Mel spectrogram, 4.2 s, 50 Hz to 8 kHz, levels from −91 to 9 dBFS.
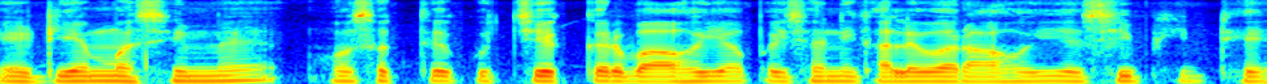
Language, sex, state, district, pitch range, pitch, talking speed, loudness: Chhattisgarhi, male, Chhattisgarh, Rajnandgaon, 125-130 Hz, 130 Hz, 255 wpm, -18 LUFS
